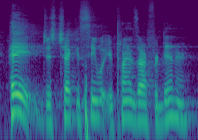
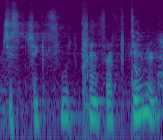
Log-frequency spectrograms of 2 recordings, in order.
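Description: First: Said in the usual way. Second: Much softer, mocking mimic through a laugh; mocking repeat. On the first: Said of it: "my phone dings". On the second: Pastor mocks wife's text to himself, softly mocking. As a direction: parrot the text back with a snicker. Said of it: "I'm like".

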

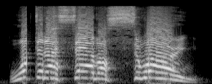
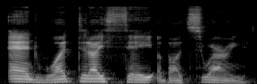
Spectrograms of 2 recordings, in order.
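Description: First: Higher, louder furious question; angry yell. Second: Quiet menace. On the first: Boss to worker about the swearing rule, loud angry yell. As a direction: blow up at the worker. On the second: Boss to worker about the swearing rule, quiet and low. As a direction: hold back the anger, keep it quiet. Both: Acted.

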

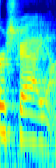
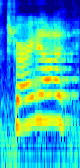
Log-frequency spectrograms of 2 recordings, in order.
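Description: First: Said in the usual way. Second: "Australia" cut down to "Straya"; shortened Australia. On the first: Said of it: "is the term for Australia". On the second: Shown as a demonstration. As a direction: drop the first syllable of "Australia". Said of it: "we have to shorten everything".

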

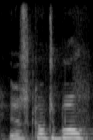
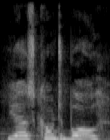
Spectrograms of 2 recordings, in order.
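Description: First: COMFORTABLE asked as a question, a little raised. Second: COMFORTABLE stated as a settled answer; confirming. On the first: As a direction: query the word COMFORTABLE as if checking. Questioning the other's answer. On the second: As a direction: confirm COMFORTABLE without questioning. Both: Pretend.

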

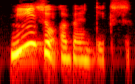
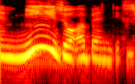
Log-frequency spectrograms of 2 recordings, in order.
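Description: First: ميزو أبندكس with a firm falling close; confirming the answer. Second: ميزو أبندكس said slowly with a rising, inviting tune; prompting the answer. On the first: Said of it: "شو اسميه؟". (ميزو أبندكس بنبرة هابطة حاسمة كجواب نهائي) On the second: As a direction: leave ميزو أبندكس hanging so the class fills it in. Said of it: "إذا شو أقول؟". (ميزو أبندكس بنبرة صاعدة بطيئة كأنها سؤال للطلاب) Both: Shown as a demonstration.

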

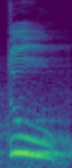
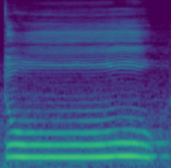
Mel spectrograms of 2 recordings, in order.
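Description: First: "تو" as one short syllable; short vowel. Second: "تو" with the oo held long and level; long vowel. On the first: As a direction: cut the u of "تو" short. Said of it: "الحركات القصيرة بتتنطق على طول بسرعة". ("تو" بضمة قصيرة وسريعة) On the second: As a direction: stretch out the vowel of "تو". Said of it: "لما هيجي بعدها مد بالواو هتبقى". ("تو" ممدودة بالواو) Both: Shown as a demonstration.

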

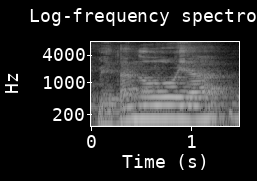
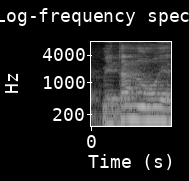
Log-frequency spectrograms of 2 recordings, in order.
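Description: First: Metanoia stretched slowly with a rising end; drawn-out Metanoia. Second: Said in the usual way. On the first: Shown as a demonstration. Preacher savoring the key word for the church, slow. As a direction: linger on every syllable of Metanoia.

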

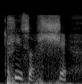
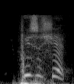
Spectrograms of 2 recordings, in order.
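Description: First: Said in the usual way. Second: High, loud curse at the screen; angry curse. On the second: Real, not acted. Gamer curses the game in a high, loud outburst. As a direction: spit it at the game.

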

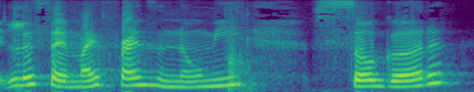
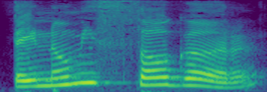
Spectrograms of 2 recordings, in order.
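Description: First: Said in the usual way. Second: Slow, loud stress on "so good"; emphatic repeat. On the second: Shown as a demonstration. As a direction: lean hard into "so good".

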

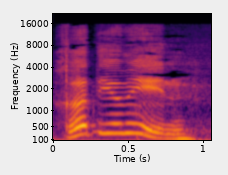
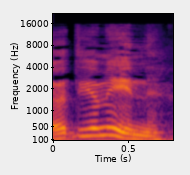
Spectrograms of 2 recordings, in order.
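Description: First: Higher, louder what; host reacting to a chat comment; higher mock indignation. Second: Said in the usual way. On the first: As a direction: play offended at a comment.

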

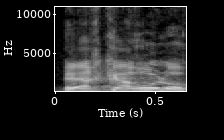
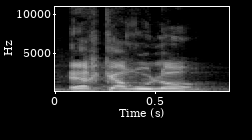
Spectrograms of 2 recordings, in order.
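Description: First: איך קראו לו raised and louder; איך קראו לו pushed at the audience for an answer; insistent repeat. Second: Said in the usual way. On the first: Shown as a demonstration. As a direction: press the crowd with איך קראו לו. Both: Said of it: "asks the question again".

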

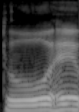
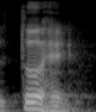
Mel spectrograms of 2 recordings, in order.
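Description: First: ਤੋਹੇ with a stretched long o; a full long o in ਤੋਹੇ; long-vowel ਤੋਹੇ. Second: ਤੋਹਿ with a brief first vowel; ਤੋਹਿ said quickly, no long o; short-vowel ਤੋਹਿ. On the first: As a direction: draw out the first syllable of ਤੋਹੇ. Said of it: "ਜੇ ਹੋੜਾ ਲਾਵਾਂਗੇ". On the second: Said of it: "ਹੋੜਾ ਨਹੀਂ ਲਾਉਣਾ". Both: Shown as a demonstration.

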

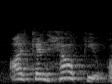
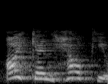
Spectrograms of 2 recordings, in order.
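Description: First: Slow, higher I can help you, stress on help; slow teacher repeat; slow modelling. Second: Slow, higher I can help you; slow, bright teacher read; slow modelling. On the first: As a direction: repeat it slowly for the class. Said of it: "أستطيع أن أساعدك". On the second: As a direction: offer help slowly and clearly. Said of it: "هنا بتعرض عليها المساعدة". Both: Shown as a demonstration.

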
